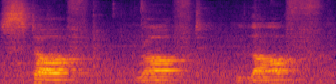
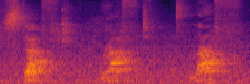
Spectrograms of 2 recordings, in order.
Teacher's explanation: the broadening happened before voiceless fricatives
